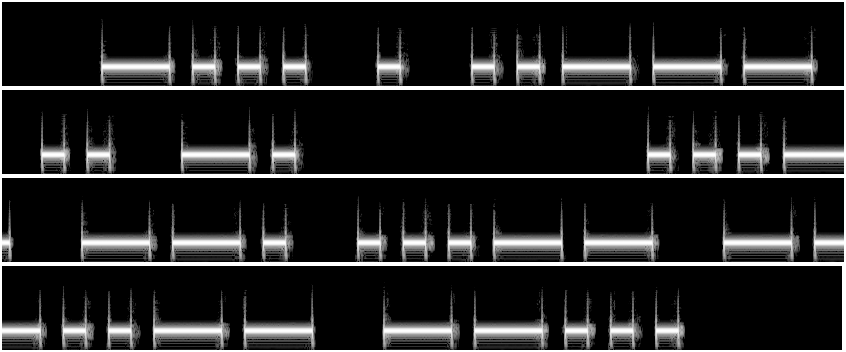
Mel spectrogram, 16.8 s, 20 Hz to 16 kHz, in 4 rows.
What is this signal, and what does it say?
Morse code, heard as a keyed tone, about 10 wpm, 800 Hz. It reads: BE2IN VG3,7
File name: LEZIONI / 10 SIGNS / 10D COMA 10wpm 3013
